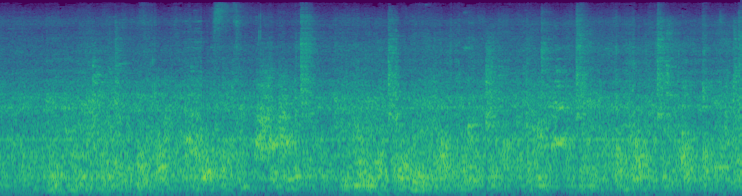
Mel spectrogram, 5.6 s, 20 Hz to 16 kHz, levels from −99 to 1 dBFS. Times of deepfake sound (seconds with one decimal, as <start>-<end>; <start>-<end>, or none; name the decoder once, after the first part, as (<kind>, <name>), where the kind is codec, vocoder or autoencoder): none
